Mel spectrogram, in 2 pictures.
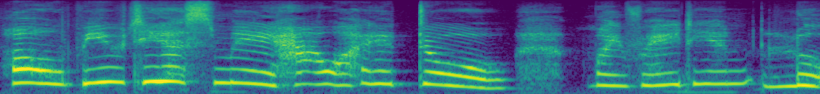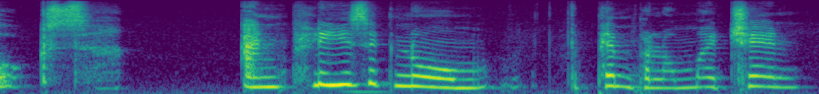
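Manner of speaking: very high, sneering witchy voice; high mocking hag voice; spiteful Aunt Spiker. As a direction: jab at her sister with a high sneer.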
